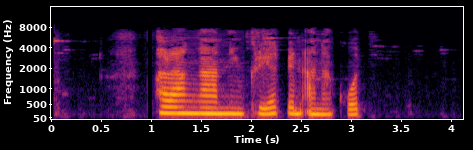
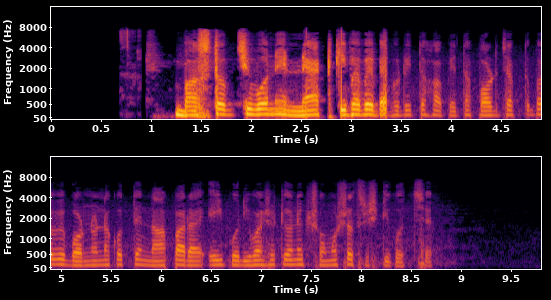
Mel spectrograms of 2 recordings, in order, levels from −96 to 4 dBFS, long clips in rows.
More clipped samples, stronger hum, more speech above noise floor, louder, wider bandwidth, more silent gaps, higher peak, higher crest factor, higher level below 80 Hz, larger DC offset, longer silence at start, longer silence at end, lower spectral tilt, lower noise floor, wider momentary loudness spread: neither; neither; second, 50 dB vs 56 dB; about the same, -18 LUFS vs -17 LUFS; about the same, 7.6 kHz vs 7.8 kHz; neither; second, -4 dBFS vs 0 dBFS; about the same, 16 dB vs 18 dB; second, -54 dBFS vs -48 dBFS; neither; second, 0.05 s vs 1.25 s; about the same, 1.05 s vs 1.1 s; about the same, -7.5 dB/octave vs -6.5 dB/octave; second, -67 dBFS vs -75 dBFS; second, 11 LU vs 19 LU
